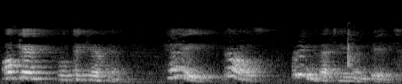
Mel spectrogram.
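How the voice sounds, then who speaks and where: A woman's voice: wildly swooping pitch, measured pace, muffled recording, slight background noise. A woman voicing a spoiled, bossy rich lady who whines out commands to her servants. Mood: gushing. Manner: shrill, whiny commands. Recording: echoey room, voice from far off.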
